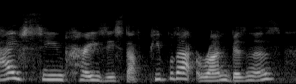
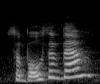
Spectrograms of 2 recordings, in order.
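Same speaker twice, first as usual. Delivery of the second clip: mock question; 9 semitones higher, 5 dB louder than usual. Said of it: "And he goes".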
